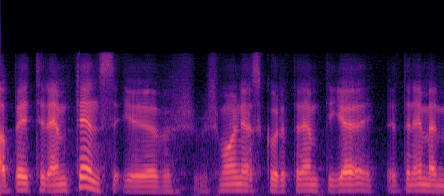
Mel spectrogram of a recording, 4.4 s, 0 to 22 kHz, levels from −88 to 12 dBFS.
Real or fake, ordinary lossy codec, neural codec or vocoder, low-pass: fake; AAC, 48 kbps; codec, 16 kHz, 0.2 kbps, FocalCodec; 7.2 kHz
